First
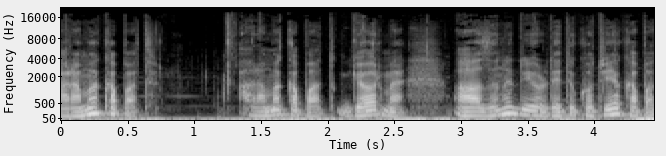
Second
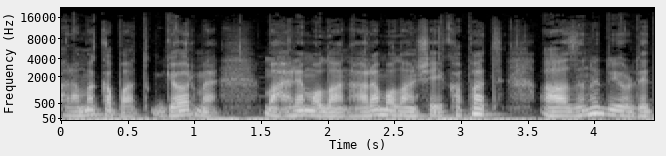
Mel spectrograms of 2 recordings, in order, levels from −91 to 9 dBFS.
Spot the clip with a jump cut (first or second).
first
